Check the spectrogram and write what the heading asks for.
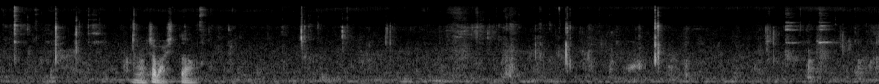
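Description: Close-up eating sounds: biting and chewing crispy potato pancake, with sharp clicks of metal chopsticks against the plates and pan. A short voice-like hum comes about a second and a half in.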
